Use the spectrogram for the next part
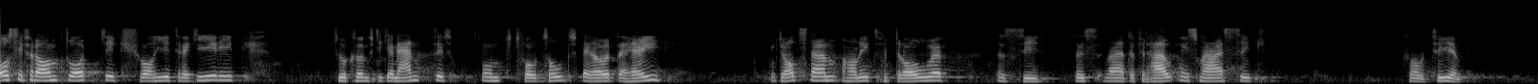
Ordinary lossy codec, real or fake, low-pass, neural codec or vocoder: MP3, 48 kbps; fake; 5.4 kHz; codec, 16 kHz, 1 kbps, FreqCodec, larger model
